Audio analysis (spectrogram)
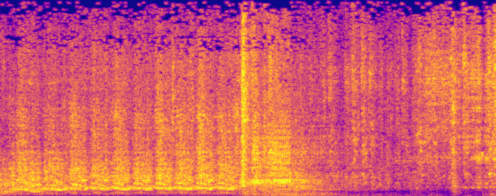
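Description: A truck engine cranks and catches with a loud, rough mechanical roar, a sharp burst around midway, then settles into a quieter, steady idle rumble.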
